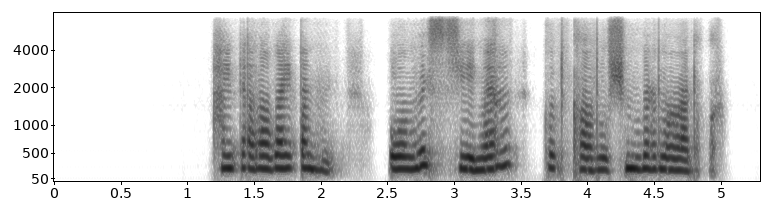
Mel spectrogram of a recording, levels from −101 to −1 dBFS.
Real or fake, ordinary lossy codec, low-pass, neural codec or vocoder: fake; none; 7.2 kHz; codec, 16 kHz, 0.5 kbps, FreqCodec, smaller model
